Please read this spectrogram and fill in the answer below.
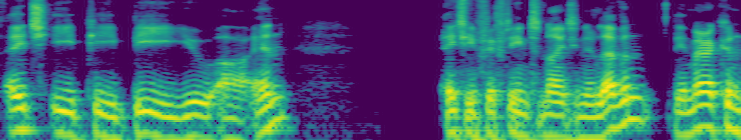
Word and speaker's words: Hepburn: Powles also has stressed that missionaries led by the Americans, James Curtis Hepburn, that's Hepburn, 1815 to 1911, the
